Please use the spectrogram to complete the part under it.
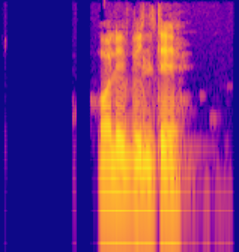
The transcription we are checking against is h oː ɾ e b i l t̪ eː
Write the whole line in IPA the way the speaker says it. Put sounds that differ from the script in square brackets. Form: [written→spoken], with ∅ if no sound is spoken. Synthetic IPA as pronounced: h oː [ɾ→l] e b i l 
